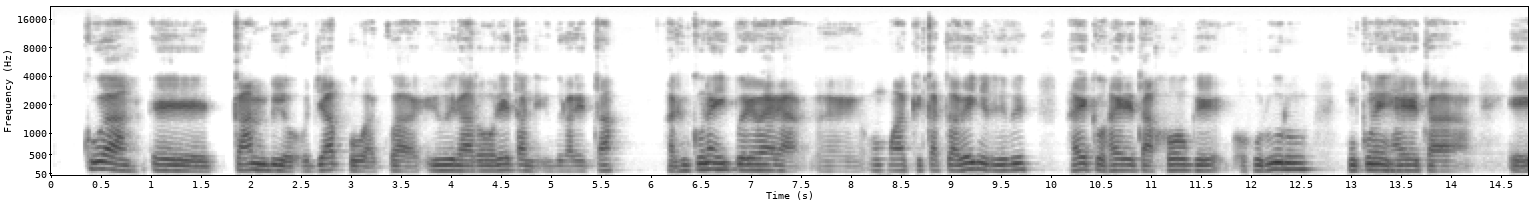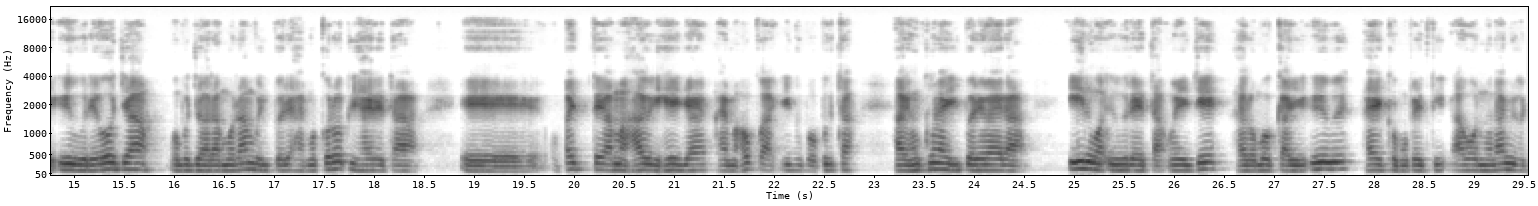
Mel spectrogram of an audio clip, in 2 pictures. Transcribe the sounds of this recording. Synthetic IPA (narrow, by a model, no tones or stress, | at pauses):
kuaekambiood͡ʒapoβaekuaɨβɨɾaɾoɾe̞t̪and̪eɨ̰βɨɾaɾet̪a | haɾehũkũɾãĩipeɾeβaeɾa | õmw̃ãkɨkat̪uaβejɲõɨβɨ | haekoɦaeɾe̞t̪ahoɡeo̰huɾuɾu | hũkũɾãĩɦaeɾet̪a | eɨβɨɾeod͡ʒaombod͡ʒoaɾãmoɾamboipeɾehaemõkoɾopiɦaeɾe̞t̪ae | opajt̪eamãɦawiɦed͡ʒaehaẽmãɦokʷaiɡɨpopɨt̪a | haɾehũkũɾ̃ãj̃ipweɾeβae̞ɾa | iɾũãʔɨβɨɾe̞t̪aʔõẽd͡ʒe̞haeɾõmbokajiʔɨβɨhaekomopet̪ɨʔaβonõɾãmĩo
